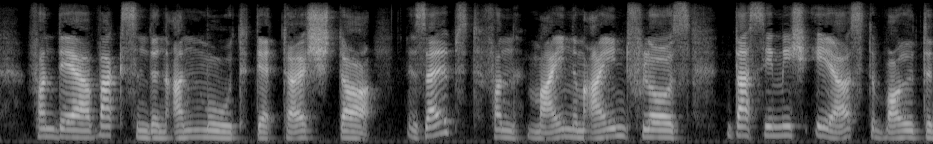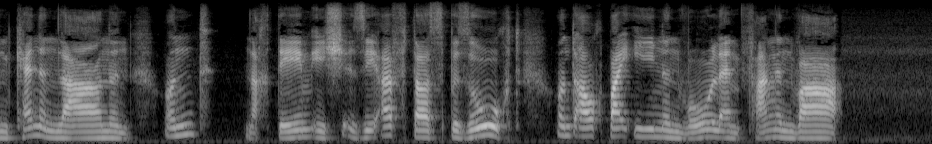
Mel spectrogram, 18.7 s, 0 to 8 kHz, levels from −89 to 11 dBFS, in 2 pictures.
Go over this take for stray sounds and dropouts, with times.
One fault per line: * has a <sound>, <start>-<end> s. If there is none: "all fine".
all fine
